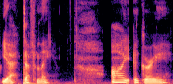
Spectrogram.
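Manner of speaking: soft unvoiced whisper; hushed aside; whispered agreement. Real, not acted.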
